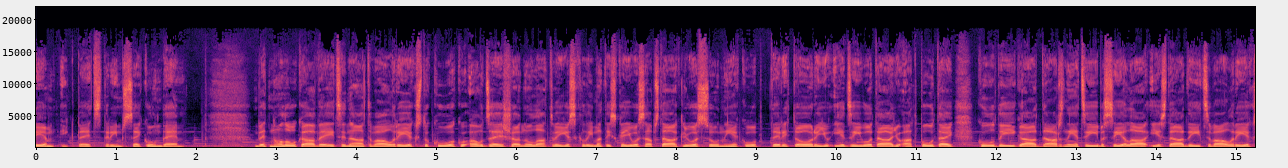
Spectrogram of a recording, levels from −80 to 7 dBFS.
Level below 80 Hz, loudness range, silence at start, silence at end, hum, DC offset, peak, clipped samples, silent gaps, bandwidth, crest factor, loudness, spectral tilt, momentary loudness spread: -40 dBFS; 2 LU; 0 s; 0 s; none; under 0.1%; 0 dBFS; under 0.1%; none; 19 kHz; 12 dB; -13 LUFS; -4.5 dB/octave; 4 LU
